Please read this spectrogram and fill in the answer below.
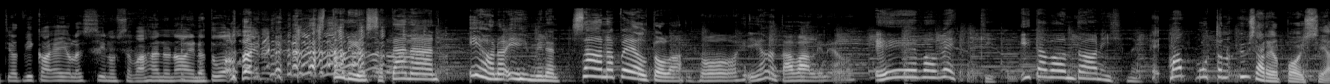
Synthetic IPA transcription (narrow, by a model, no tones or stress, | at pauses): t̪jot̪ʋikɑeiolessinusːɑʋɑːhænonɑinɑt̪uolɑinest̪udiosːɑt̪ænæːn | ihɑnoihminensɑːnɑpelt̪olɑoihɑnt̪ɑʋɑlːinḛʋʋɑ̰eːʋɑʋekːiit̪æʋɑnt̪ɑːnihmeeimɑːmmuːt̪ːɑnuysæɾelpoissiæ̰l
